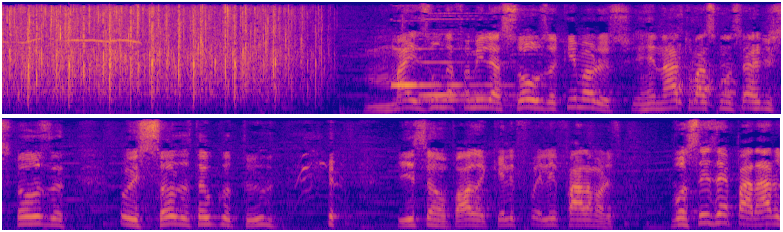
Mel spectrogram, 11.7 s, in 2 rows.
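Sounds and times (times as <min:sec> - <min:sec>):
applause: 0:00.0 - 0:03.4
speech: 0:02.7 - 0:11.6
laughter: 0:04.8 - 0:05.8.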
